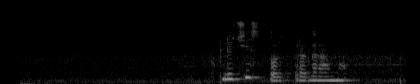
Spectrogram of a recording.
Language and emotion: Russian, neutral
